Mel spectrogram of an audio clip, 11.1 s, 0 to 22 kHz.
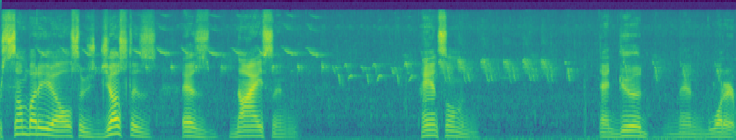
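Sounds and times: faint low outdoor hum: 0.0s - 11.0s
small bird chirping: 1.4s - 10.5s.

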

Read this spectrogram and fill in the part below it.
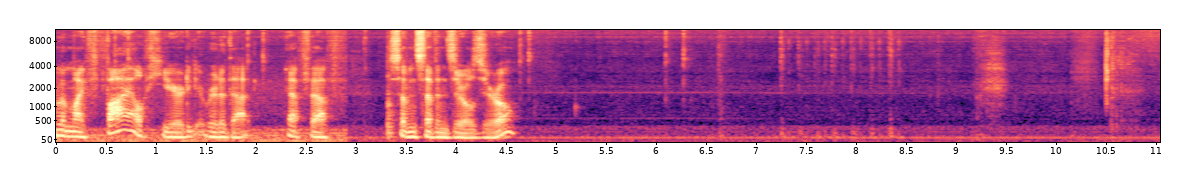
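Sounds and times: low steady hum: 0.0s - 11.0s
keyboard keystrokes: 7.2s - 8.5s.

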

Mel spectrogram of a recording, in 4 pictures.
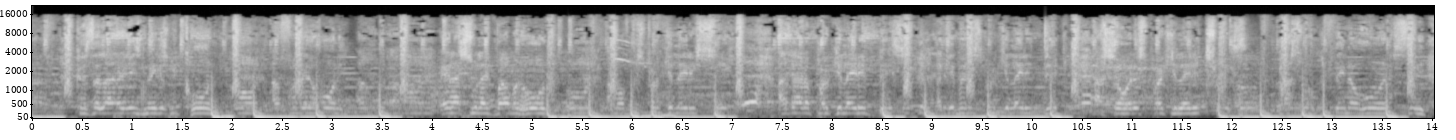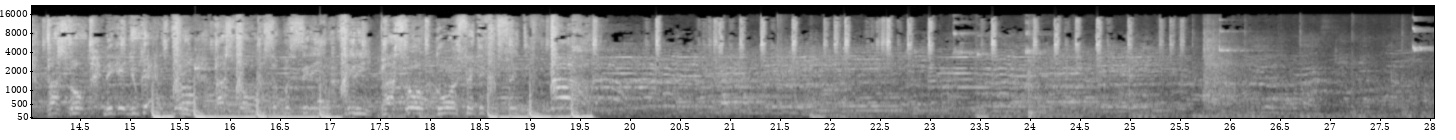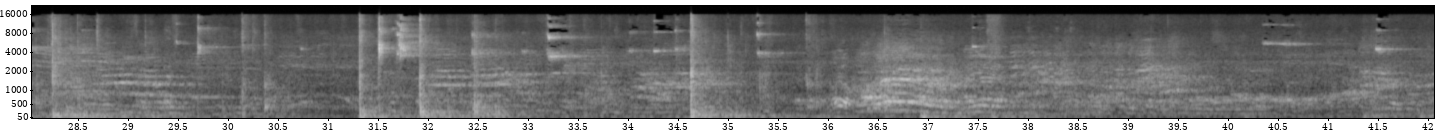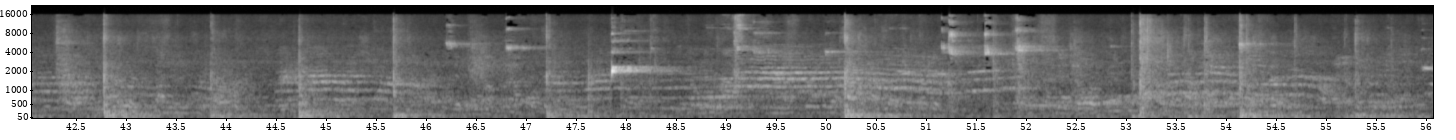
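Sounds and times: players calling out: 0.0s - 26.2s
players' voices: 0.0s - 56.0s
basketball bouncing indoors: 28.2s - 29.2s, 34.6s - 35.2s.

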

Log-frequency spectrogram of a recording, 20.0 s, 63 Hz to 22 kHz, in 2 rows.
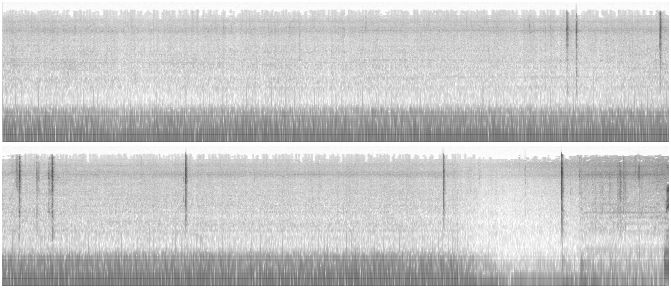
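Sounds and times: car engine idling: 0.0s - 20.0s
sharp clicks: 8.4s - 8.8s, 9.8s - 10.9s.

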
